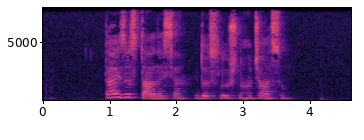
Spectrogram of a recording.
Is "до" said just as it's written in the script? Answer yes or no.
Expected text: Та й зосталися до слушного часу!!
yes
